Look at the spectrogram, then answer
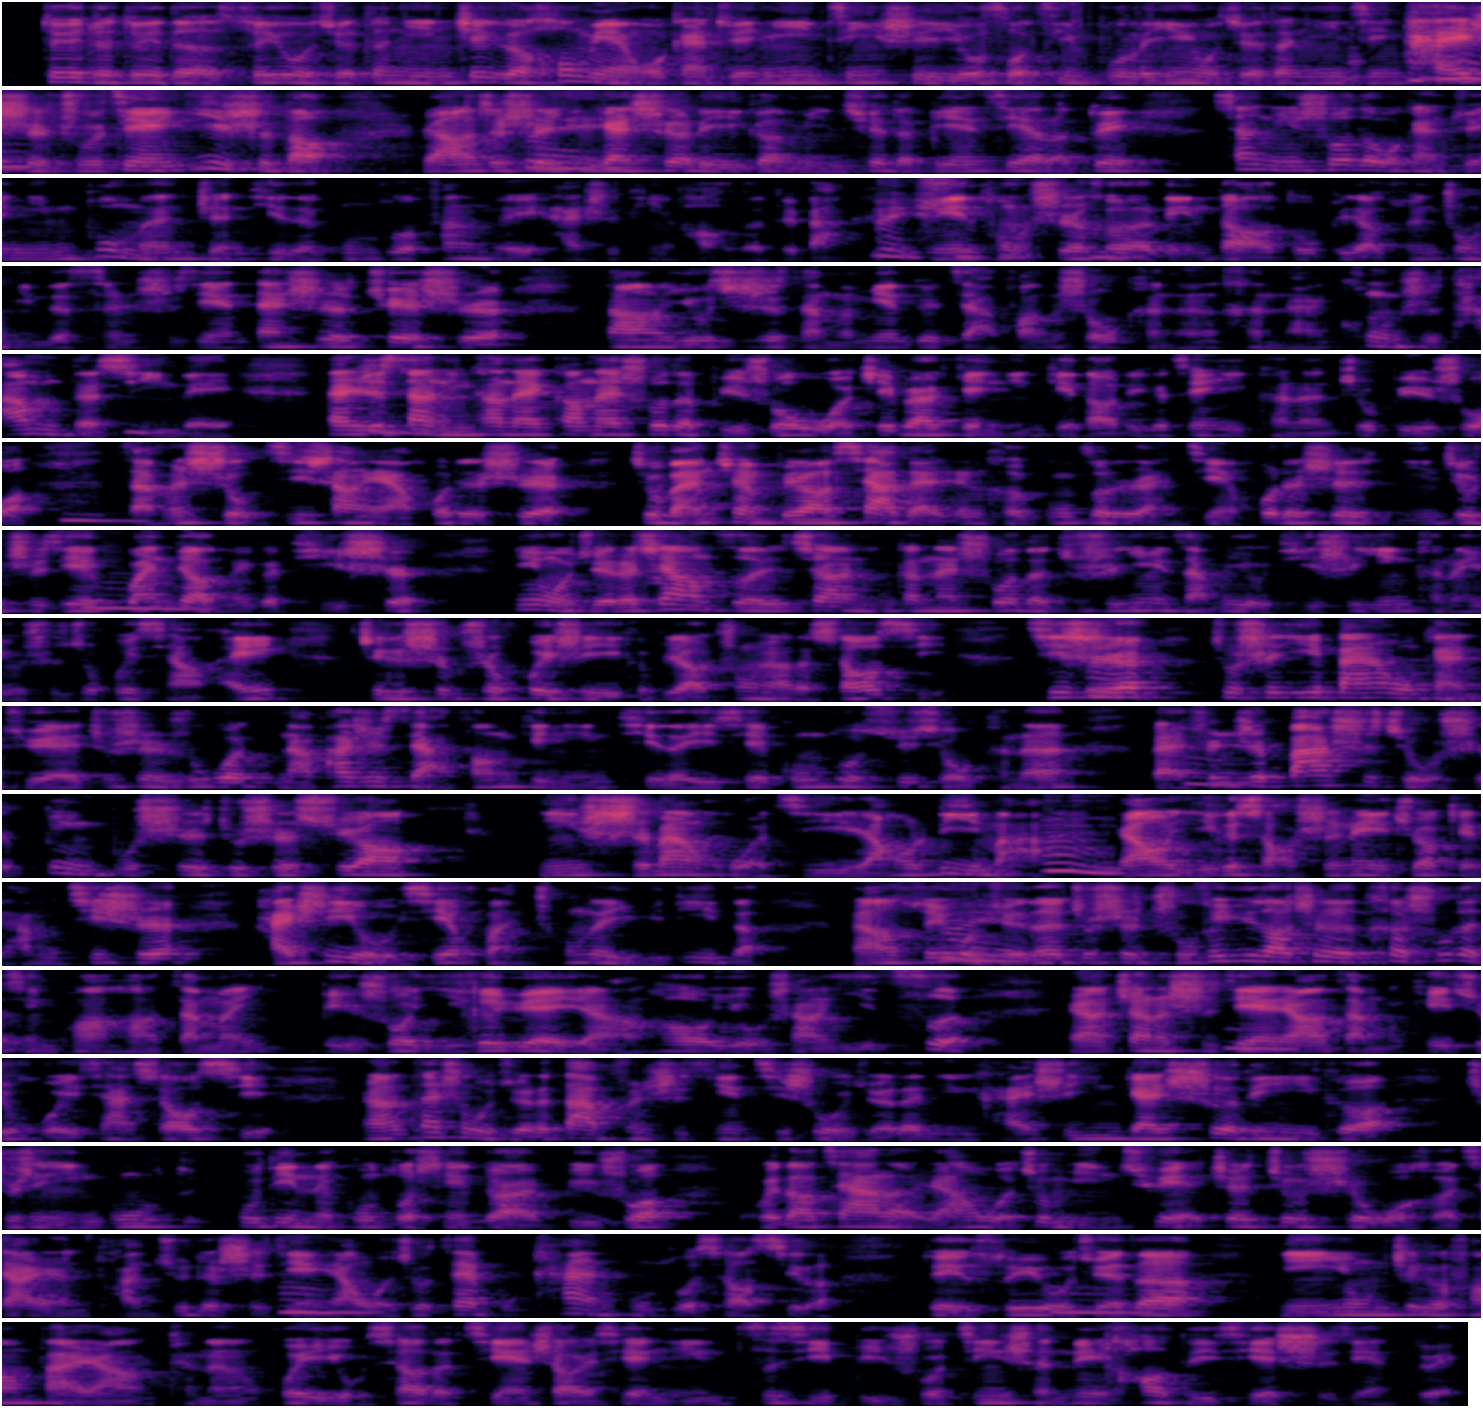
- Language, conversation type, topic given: Chinese, advice, 我该如何安排工作与生活的时间，才能每天更平衡、压力更小？
- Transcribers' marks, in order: other background noise; chuckle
